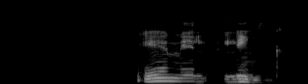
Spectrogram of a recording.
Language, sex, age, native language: Icelandic, male, 30-39, Icelandic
